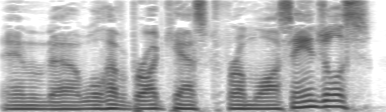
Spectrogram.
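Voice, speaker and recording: A man's voice: on the low side, expressive, normal speed, no room sound, studio quality. A man hosting a radio show in a casual sports-talk style. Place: radio studio.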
